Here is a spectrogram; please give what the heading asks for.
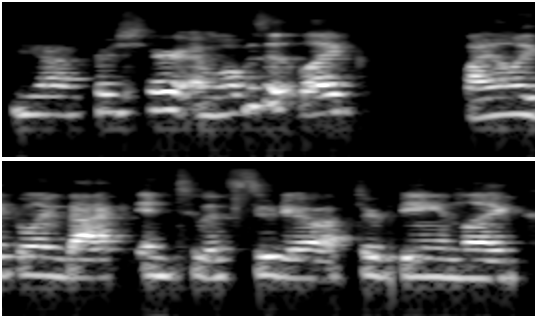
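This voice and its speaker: A woman's voice: medium pitch, little pitch movement, moderate pace, low-quality recording. Gushing enthusiastic woman interviewer. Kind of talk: casual interview chat.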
